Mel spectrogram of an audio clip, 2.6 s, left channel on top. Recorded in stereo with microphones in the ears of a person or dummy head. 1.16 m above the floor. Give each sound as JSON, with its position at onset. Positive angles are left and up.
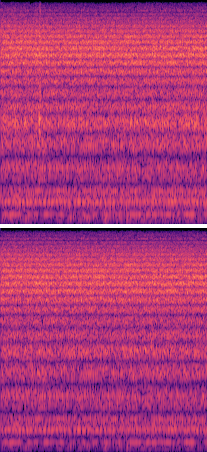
{"t": 0.0, "sound": "a drone", "side_deg": -10}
